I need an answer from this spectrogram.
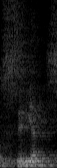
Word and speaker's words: sería: En cambio, si yo lo pronuncio sería, esta I la pronuncio como abierta, ¿vale?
